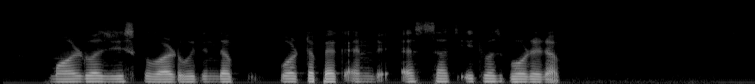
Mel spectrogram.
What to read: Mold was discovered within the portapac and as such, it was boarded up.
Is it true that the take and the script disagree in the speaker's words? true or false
false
